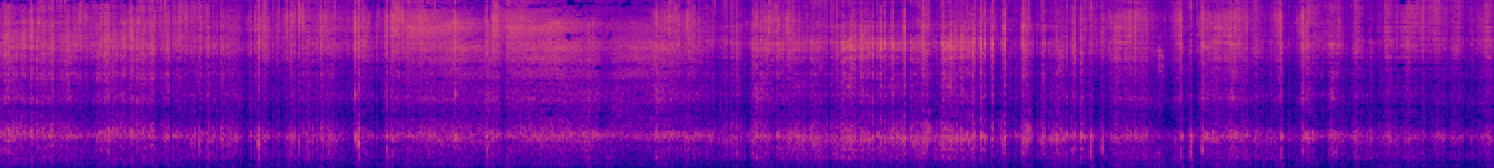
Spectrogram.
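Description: Fingers with long nails scratch and rub inside the rim of an empty printed paper cup held sideways over the microphone. The result is a steady, dry scraping and crackling with a hollow, boxy ring in the mid range and bright hiss above. Sharper scratches poke out now and then from the continuous rubbing.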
